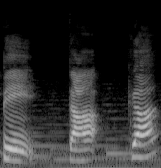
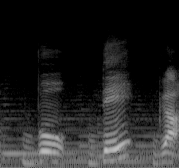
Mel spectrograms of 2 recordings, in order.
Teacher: el punto de articulación es el mismo, pero pasamos de tener una consonante sorda a tener una consonante sonora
